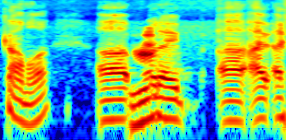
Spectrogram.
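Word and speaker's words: Kamala: um to vote for Camila you can say I don't know okay so first her name is pronounced kamla uh but I I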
